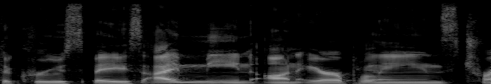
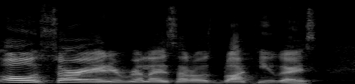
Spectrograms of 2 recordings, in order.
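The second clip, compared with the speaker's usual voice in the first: mock easygoing, polite, friendly, apologetic tone; 4 semitones higher than usual. Retelling a man apologizing for blocking the view: imitating a friendly apology. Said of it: "very friendly".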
